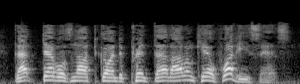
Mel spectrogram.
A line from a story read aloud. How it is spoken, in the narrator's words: exclaim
